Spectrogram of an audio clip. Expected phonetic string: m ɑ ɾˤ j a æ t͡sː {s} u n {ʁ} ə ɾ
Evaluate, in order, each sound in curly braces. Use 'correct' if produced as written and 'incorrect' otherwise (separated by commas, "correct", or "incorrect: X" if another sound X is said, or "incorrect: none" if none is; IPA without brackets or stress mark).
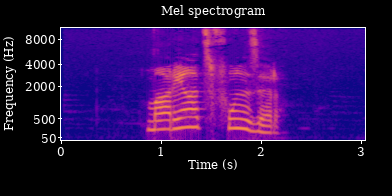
incorrect: f, incorrect: z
